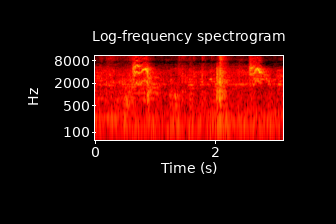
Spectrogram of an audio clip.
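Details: Olive-backed sunbird giving two thin, high, arched chirps about two seconds apart, with a sharp click between them over a low steady hum.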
